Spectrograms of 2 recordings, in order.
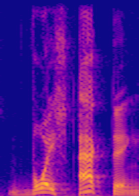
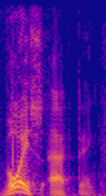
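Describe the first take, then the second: First: The stress falls on the word acting. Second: The stress falls on the word voice. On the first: The acting is what matters. The speaker calls it right. "voice acting is about the acting" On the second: The voice is what matters. The speaker calls it wrong.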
